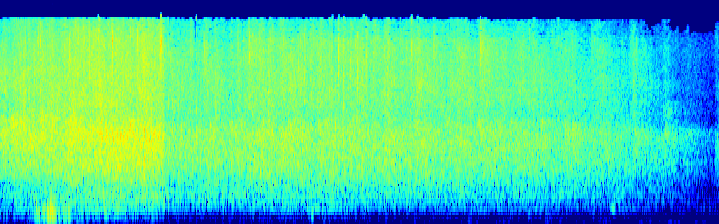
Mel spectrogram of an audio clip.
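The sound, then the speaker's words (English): Applause from a church audience welcoming a speaker, a sustained, dense clapping that holds steady for about seven seconds before easing off at the very end. “Can you give a warm Brandywine welcome to Danielle?”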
